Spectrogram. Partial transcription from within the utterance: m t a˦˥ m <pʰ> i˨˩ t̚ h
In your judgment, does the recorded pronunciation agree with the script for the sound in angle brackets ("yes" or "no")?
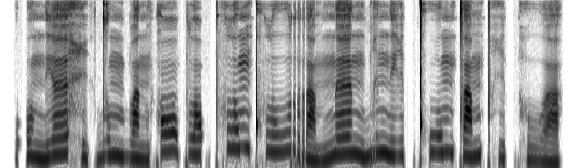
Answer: yes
